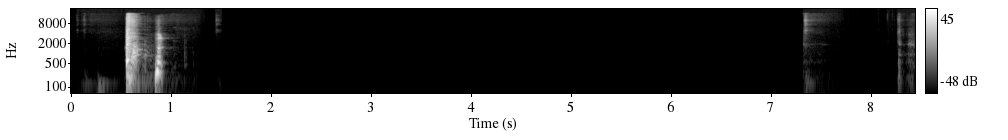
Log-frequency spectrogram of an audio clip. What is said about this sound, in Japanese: ごめんなさい、咳が入っちゃった。すいません。ちょっとね、収録ゼロだとこういうリスクが起きちゃうんですけど、失礼しました。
